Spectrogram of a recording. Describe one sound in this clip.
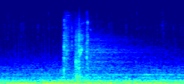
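A heavy chest creaks open with a thud.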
